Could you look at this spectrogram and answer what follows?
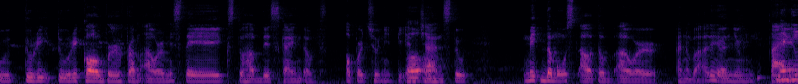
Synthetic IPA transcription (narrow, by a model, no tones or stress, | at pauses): ut̪uɹit̪uɹɛkɔvɛɹfɹɐ̃mʔa̰wəɹmɪst̪ekst̪uɦɐvd̪ɪskajnd̪ɔv | ʔɔpɔɹt̪unɪt̪iʔɛ̃dt͡ʃãnst̪u | mejk̚d̪ɐmowst̪awt̪ɔva̰wɛɹ | ʔɐnobɐ̰ʔɐ̰lojonjʊŋt̪anɐɡ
